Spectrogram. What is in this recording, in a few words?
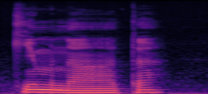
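Ukrainian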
